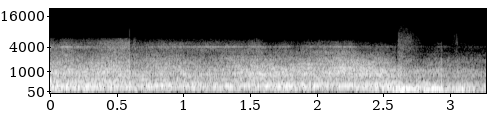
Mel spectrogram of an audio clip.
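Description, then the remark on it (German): The engine of a Shahed attack drone drones continuously overhead, loud and unbroken, with a brief whooshing swell near the end and no voices, during a night of Russian drone attacks on Kyiv, Ukraine. “Die Shahed-Drohnen sind ohne Unterbrechung nacheinander geflogen”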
